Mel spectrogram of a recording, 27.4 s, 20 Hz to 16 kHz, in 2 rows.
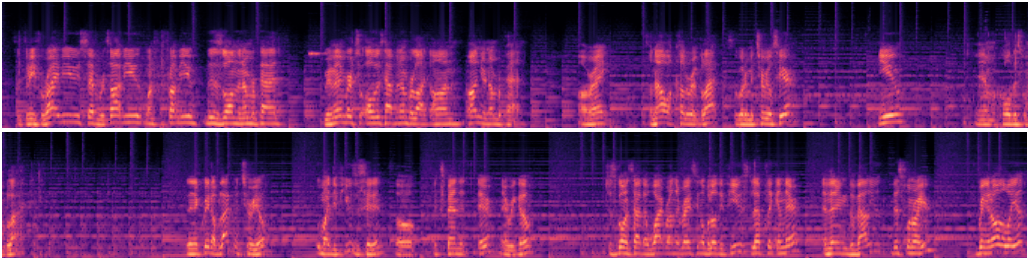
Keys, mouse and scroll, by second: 0.2 KP_3, 1.0 KP_7, 2.0 KP_1, 10.1 click, 11.3 click, 19.7 click, 23.7 click.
